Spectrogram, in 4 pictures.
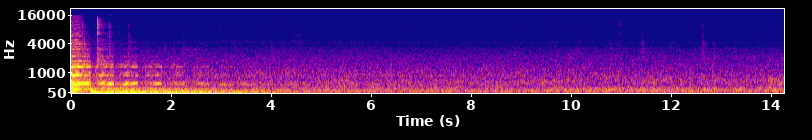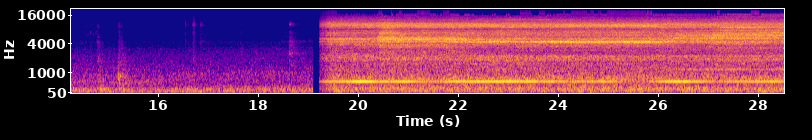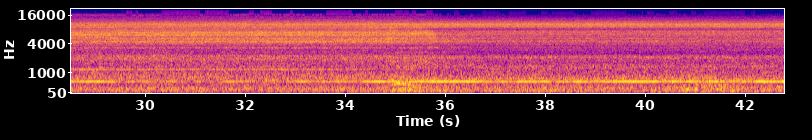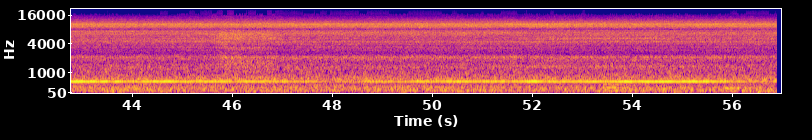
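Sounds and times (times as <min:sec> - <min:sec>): vacuum cleaner motor running: 0:19.2 - 0:56.9.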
